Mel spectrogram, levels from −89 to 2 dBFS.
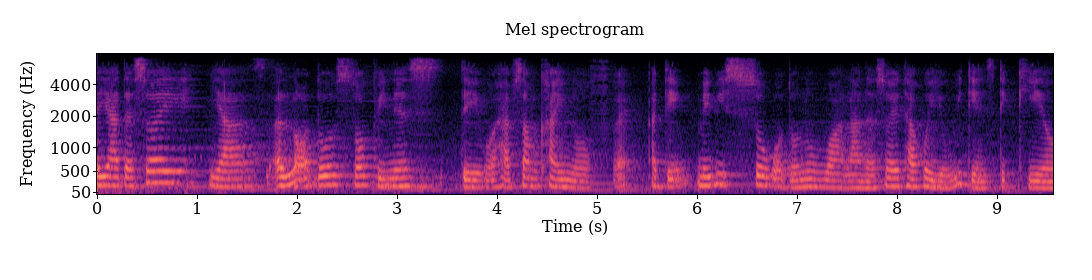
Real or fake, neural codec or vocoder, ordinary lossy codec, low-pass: fake; codec, 16 kHz, 0.4 kbps, LongCat-Audio-Codec; none; 7.2 kHz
